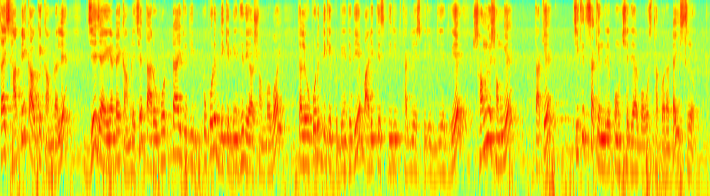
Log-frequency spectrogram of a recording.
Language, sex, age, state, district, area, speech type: Bengali, male, 60+, West Bengal, Paschim Medinipur, rural, spontaneous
